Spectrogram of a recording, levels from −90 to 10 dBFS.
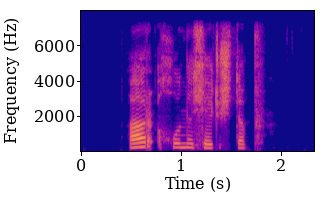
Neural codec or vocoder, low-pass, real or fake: codec, 16 kHz, 16 kbps, FunCodec, trained on Chinese and English, 50 frames a second; 7.2 kHz; fake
